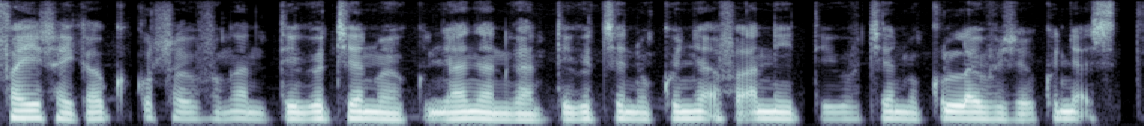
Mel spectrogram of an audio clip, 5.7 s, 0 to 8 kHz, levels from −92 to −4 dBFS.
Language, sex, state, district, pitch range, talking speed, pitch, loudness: Wancho, male, Arunachal Pradesh, Longding, 110-115 Hz, 250 wpm, 115 Hz, -17 LUFS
